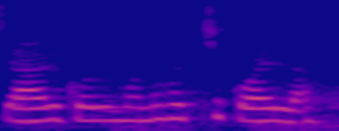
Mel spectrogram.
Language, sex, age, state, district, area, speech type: Bengali, female, 18-30, West Bengal, Uttar Dinajpur, urban, spontaneous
